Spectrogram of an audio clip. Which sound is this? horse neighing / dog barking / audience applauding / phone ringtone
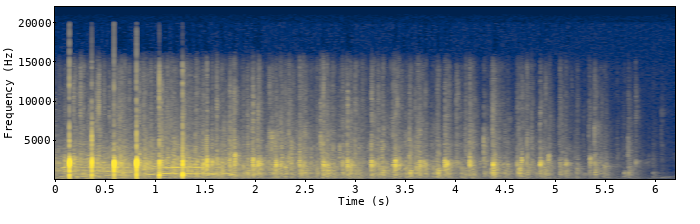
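audience applauding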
